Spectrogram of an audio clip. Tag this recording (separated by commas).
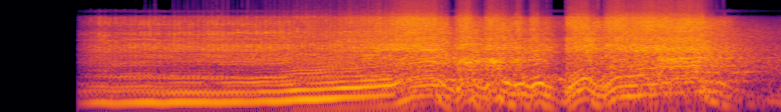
Truck, Vehicle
